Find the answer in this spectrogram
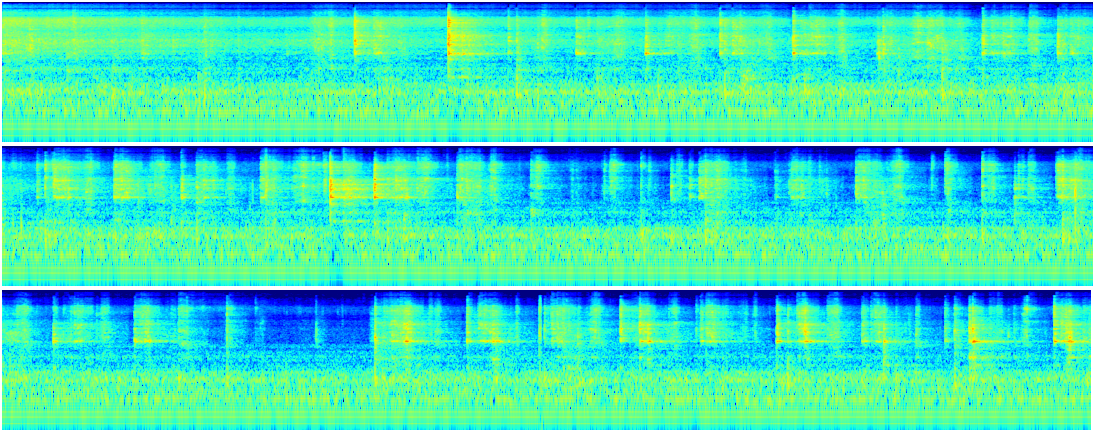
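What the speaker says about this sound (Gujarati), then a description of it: "હવે બધાને સરસ રીતે મિક્સ કરી લઈશું।" Spices are stirred into lilva toor dal in a pot, with repeated light spoon scrapes and clinks against the metal under a steady low hum, moderately quiet and close.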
